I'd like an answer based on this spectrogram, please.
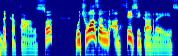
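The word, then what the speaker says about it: C'tan: they revealed to be a race called the Catans, which could be actually pronounced as Satans, which all the whole thing, Christian lore about Satan and such.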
